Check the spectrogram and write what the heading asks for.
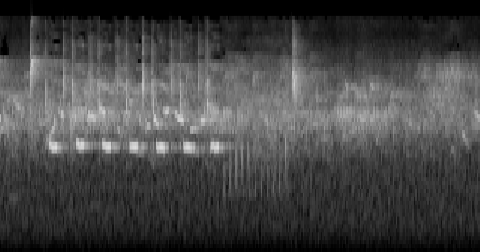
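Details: Thrush nightingale singing in Bryansk: a run of pure, level whistles followed by a fast, low, dry rattle of even pulses. Other high chirping birds and a hissy background continue throughout.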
